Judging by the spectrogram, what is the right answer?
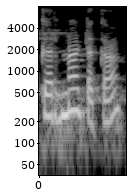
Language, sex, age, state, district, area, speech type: Kannada, female, 18-30, Karnataka, Chitradurga, urban, spontaneous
